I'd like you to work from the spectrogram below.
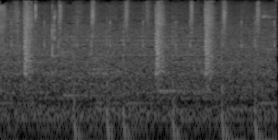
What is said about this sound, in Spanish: Oigan, una pregunta tengo prendido mi ventilador. ¿Se escucha ruido?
